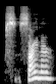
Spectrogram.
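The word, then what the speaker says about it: Sinner: um it looks like his name is is spelled Center but I think it's I think they pronounced it siner or some something but congratulations to you the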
